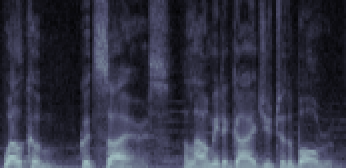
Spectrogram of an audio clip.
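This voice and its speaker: Nervous nobleman played by a man: medium-pitched, placating, flustered host in a scored audio drama. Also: lively intonation, moderate pace, soft background music, close to an everyday voice. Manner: nervous, obsequious. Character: flustered, debt-ridden baron father, anxiously placating guests. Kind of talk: audio drama character acting.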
